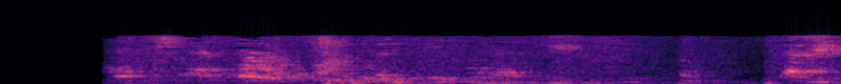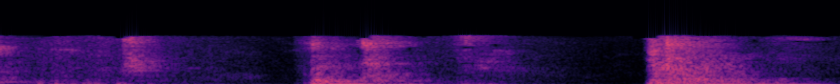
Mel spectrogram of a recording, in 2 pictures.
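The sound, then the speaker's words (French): A door is closed with two loud, heavy slams, deep booming thuds separated by a short pause, coming after a stretch of people talking. “Donc, ici, fermez la porte.”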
